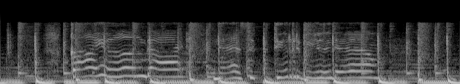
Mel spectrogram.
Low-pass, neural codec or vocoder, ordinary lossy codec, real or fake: 7.2 kHz; none; Opus, 64 kbps; real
